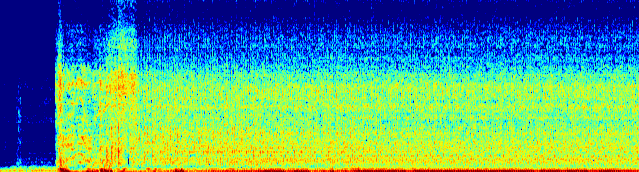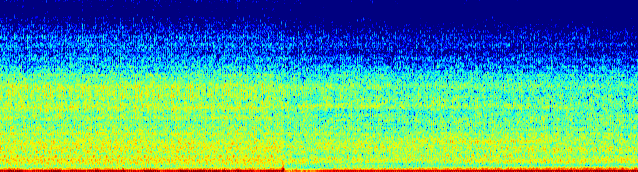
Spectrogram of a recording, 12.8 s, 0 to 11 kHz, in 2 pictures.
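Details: 12-valve Cummins diesel with VE pump after deleting the fuel shutoff solenoid, plug reconnected: quick crank, fires at once, then settles into a steady, even diesel clatter at idle without stumbling.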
